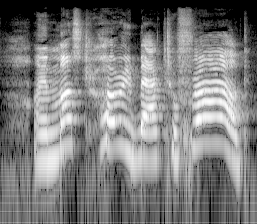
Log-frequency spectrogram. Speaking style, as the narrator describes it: he cried

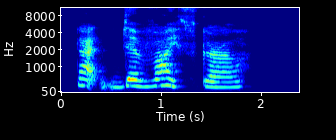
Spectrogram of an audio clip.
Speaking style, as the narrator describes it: John Law said slowly

